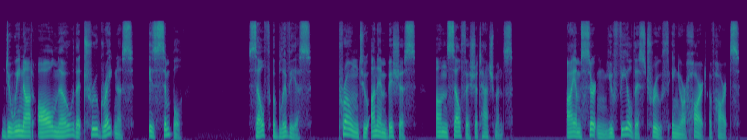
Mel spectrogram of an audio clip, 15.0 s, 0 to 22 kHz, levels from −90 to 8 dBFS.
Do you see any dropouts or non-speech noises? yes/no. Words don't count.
no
